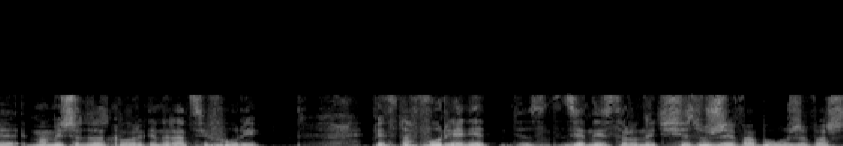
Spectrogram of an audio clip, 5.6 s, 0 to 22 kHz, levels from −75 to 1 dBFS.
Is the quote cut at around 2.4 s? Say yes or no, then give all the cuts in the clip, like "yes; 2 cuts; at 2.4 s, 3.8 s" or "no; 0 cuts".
no; 0 cuts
